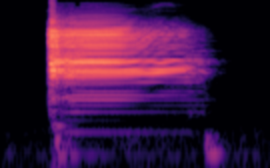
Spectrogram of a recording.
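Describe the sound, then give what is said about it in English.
A single loud, harsh electronic buzz lasting about a second, with a steady raspy tone that cuts off abruptly, like a game-show quiz buzzer. No one speaks over it. “Don't say I love you guys. I will buzz you.”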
